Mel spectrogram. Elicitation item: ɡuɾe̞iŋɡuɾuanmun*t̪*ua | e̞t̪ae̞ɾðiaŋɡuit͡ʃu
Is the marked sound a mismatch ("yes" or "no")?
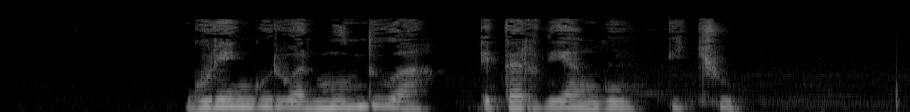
yes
